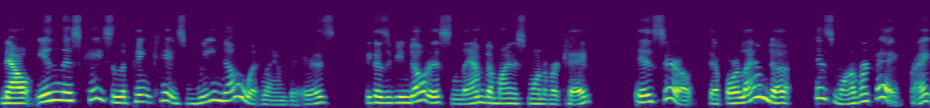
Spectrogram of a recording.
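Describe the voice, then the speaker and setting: A woman's fairly high voice with very wide pitch swings, dry and close with no echo. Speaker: physics instructor. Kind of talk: lecture. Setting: recorded video lesson. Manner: fast.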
